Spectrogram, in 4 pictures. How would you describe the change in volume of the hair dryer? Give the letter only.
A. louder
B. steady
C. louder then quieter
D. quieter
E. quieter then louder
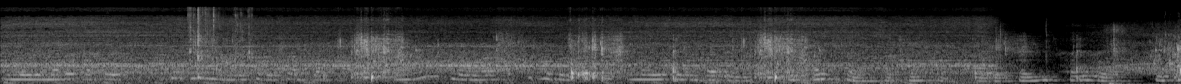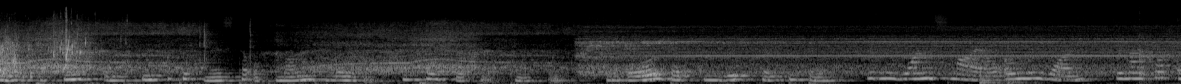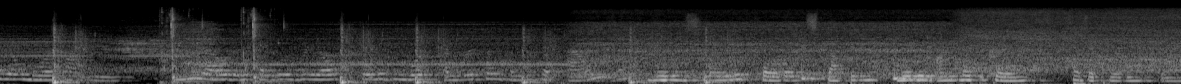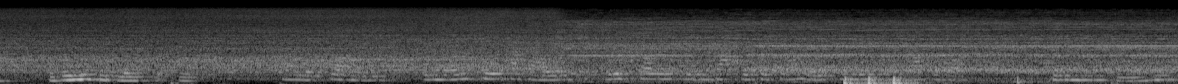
E.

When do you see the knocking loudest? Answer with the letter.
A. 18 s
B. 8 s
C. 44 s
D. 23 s
C.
